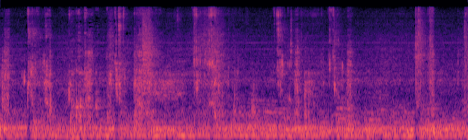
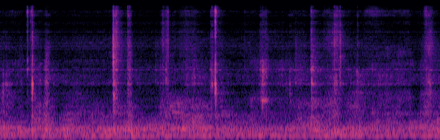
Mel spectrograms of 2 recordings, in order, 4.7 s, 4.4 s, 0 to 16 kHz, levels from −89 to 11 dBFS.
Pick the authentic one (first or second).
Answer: first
